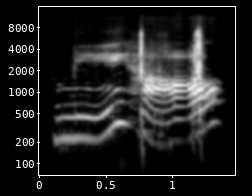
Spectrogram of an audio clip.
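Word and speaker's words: 你好: So the tones are important. This is not just ni hao. This is ni hao. Ni hao. You see my tone? Ni hao. There's a third tone, right? And the third tone goes down and back up.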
